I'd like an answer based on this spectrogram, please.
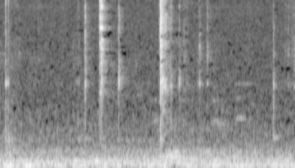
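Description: Clear slime being folded onto a glass plate, making a few short, sharp clicks and pops between about one and two and a half seconds in, the last the loudest.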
